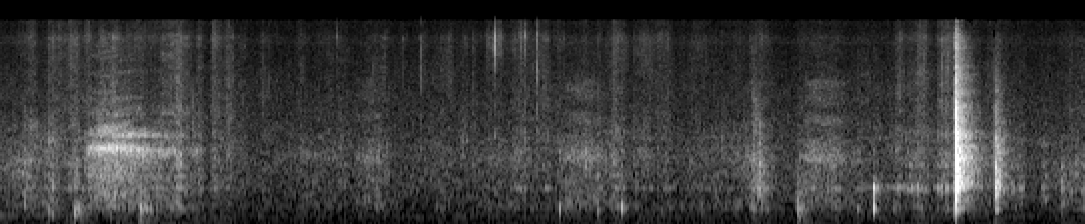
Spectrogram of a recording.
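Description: Dog-stair boards being handled during assembly: a short sliding rustle about a second in, scattered light taps, and one sharp knock near the end as a board is set against the frame.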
